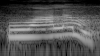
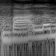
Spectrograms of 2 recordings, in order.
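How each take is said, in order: First: The word begins with a v sound. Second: The word begins with a b sound. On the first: The speaker calls it right. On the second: The speaker calls it wrong. "बालम नहीं"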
